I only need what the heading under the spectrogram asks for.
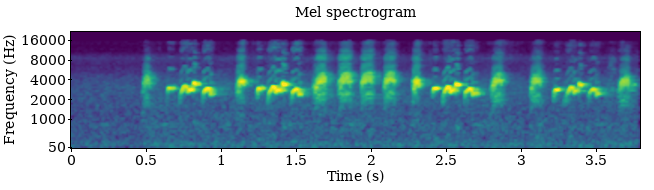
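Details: Sooty-headed bulbul singing the cengkeram style, recorded as a lure: lively chattering of sharp chirps mixed with rolling, fluty whistled phrases, repeated quickly and steadily with no other sounds.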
